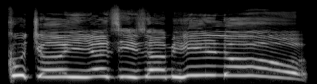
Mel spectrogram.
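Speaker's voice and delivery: long, high, wailing call; mother's shout. A narrator's reading. Mother cries out for beloved Hilo, loud drawn-out shout. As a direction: shout out slowly for a missing child. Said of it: "مادرش داد زد".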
